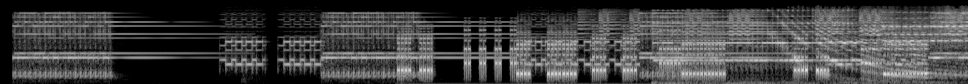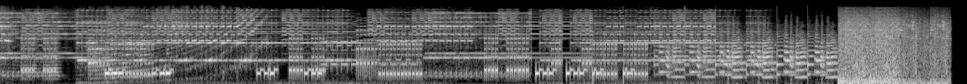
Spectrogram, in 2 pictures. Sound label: Irritating New Tone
